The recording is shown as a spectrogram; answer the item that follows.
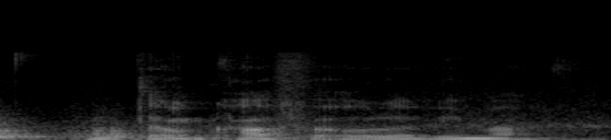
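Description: Room audio slowed far down for slow motion: deep, drawn-out rumbling in several swells, with a lowered, voice-like moan a couple of seconds in, fading out near the end.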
